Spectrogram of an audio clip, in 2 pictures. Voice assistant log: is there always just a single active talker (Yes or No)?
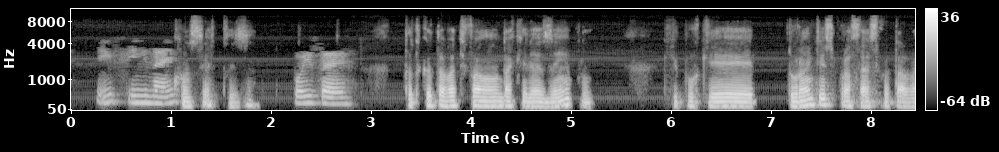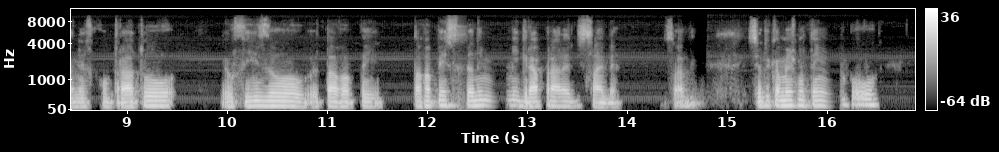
Yes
